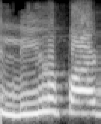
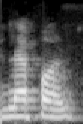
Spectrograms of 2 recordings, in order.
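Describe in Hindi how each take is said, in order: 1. पहला अक्षर 'lee-o' की लंबी खिंची हुई आवाज़ है। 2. पहला अक्षर छोटी 'lep' जैसी आवाज़ है। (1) "लियोपार्ड नहीं पढ़ते" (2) "क्या पढ़ते हैं? लेपर्ड"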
